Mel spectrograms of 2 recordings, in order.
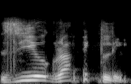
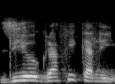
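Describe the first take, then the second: First: The ending is reduced to a short 'klee'. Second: The ending is said fully as 'kally'. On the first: The speaker calls it right. "কিন্তু উচ্চারণটা হবে জিওগ্রাফিকলি" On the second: The speaker calls it wrong. "জিওগ্রাফিক্যালি বলে সবাই, ... মানে আমরা Banglish কায়দায় উচ্চারণ করি"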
